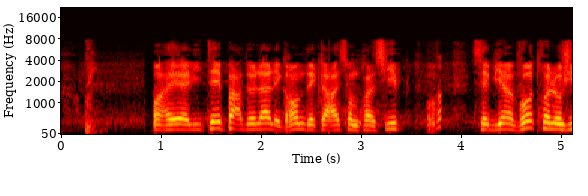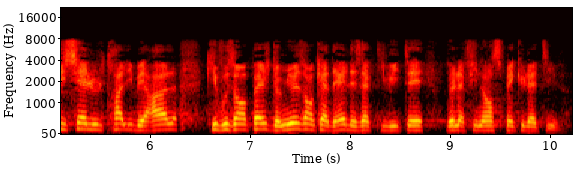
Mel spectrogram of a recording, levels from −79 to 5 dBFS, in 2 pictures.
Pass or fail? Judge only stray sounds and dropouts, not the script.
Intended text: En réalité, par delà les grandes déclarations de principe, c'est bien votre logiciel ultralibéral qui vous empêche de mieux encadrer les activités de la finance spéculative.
fail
